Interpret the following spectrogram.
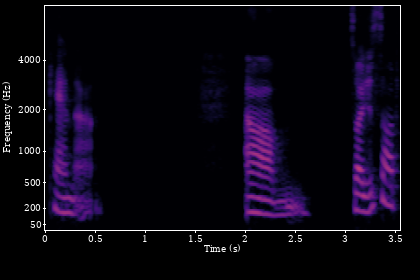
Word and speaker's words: Kene-Anne: the baby Ken an so it looks like Kenny an but it's pronounced Ken an um so I just start with that I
